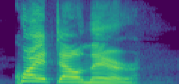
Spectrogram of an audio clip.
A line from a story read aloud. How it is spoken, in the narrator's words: heard a racket in the night and shouted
